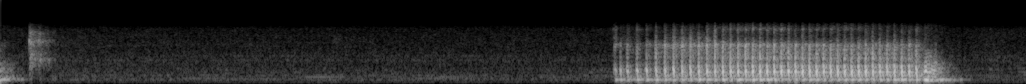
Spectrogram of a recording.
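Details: Rudy, a pet bulldog, snoring during an afternoon nap: after a long quiet stretch comes one loud, rough, fluttering snore of about two and a half seconds with a rapid buzzing vibration, then silence again.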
